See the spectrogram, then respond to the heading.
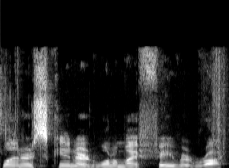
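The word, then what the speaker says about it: Lynyrd Skynyrd: a 45 RPM Leonard Skynyrd 45 RPM of pronounced Leonard Skynyrd one of my favorite Rock titles at Analog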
